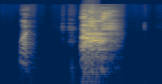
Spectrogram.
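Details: A female Staffordshire Bull Terrier, about three years old, gives a short yelp followed by one loud, harsh bark lasting under half a second as a person talks nearby; she habitually howls and barks.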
